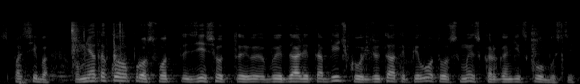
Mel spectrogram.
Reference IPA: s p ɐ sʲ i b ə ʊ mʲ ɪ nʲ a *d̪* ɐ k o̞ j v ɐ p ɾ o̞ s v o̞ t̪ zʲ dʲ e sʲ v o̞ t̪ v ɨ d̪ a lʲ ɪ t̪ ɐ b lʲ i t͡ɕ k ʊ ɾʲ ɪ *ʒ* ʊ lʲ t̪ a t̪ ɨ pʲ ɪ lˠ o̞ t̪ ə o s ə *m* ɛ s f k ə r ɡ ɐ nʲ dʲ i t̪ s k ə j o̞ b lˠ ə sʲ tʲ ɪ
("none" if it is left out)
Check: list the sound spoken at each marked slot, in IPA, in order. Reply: t̪, z, m

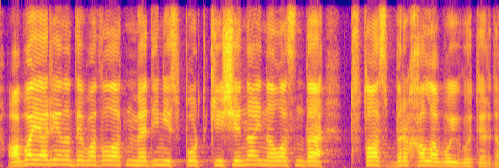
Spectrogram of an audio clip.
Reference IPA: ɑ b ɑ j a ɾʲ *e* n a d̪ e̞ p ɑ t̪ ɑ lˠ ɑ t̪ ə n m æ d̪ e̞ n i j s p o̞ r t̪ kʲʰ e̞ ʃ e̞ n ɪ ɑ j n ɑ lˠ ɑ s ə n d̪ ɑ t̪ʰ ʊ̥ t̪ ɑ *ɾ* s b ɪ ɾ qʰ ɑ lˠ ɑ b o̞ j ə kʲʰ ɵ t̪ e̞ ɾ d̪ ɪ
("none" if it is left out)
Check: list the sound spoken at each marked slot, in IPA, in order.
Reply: e, none

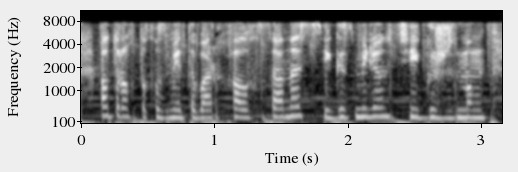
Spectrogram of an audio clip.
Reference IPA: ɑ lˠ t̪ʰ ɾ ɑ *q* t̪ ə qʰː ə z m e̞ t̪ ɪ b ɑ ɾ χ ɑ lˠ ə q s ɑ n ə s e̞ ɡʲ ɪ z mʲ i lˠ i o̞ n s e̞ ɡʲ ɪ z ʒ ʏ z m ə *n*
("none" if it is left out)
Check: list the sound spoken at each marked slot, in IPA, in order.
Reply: q, ɴ

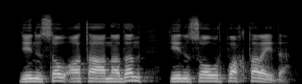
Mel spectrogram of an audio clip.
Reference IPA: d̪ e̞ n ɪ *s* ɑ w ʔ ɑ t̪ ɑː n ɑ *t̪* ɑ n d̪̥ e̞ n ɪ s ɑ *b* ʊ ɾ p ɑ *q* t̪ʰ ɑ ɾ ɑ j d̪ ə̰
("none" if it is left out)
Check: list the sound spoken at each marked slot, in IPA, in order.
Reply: s, d̪, w, q

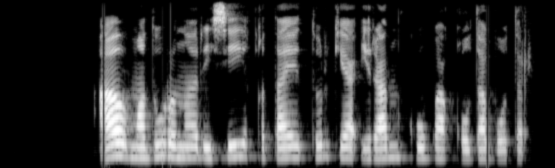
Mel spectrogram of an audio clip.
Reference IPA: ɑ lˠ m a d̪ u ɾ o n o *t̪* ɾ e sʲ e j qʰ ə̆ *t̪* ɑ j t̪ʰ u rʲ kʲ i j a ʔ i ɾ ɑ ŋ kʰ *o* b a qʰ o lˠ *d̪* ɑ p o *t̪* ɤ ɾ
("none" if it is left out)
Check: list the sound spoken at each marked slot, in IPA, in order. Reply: none, t̪, u, d̪, t̪

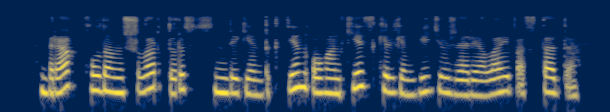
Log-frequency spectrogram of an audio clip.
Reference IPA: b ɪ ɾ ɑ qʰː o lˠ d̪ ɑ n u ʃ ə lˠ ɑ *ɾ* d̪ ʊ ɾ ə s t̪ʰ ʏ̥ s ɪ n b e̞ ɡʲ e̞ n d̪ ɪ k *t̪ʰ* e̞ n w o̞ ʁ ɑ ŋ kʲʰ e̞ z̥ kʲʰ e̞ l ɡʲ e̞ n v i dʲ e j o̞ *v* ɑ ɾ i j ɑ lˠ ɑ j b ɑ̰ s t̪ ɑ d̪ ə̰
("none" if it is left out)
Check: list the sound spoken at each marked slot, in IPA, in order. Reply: ɾ, t̪, ʒ

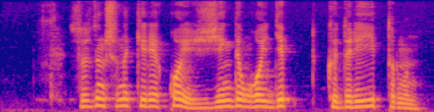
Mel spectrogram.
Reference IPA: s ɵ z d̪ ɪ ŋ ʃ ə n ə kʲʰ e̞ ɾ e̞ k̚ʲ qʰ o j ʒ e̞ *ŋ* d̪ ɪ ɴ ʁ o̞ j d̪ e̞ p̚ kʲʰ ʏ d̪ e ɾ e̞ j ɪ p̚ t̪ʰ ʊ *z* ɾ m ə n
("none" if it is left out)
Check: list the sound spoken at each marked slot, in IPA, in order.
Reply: ŋ, none

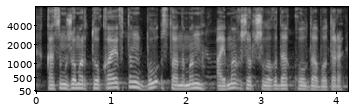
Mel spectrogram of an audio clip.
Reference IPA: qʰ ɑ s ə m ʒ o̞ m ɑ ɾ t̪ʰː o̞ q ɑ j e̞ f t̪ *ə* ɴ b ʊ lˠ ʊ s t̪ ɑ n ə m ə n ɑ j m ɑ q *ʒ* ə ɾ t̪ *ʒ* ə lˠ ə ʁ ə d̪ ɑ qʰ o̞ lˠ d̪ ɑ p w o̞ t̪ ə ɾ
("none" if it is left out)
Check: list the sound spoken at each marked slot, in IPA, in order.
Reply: ə, ʒ, ʃ

